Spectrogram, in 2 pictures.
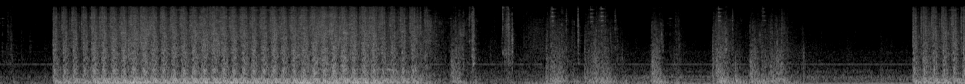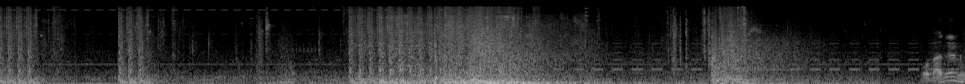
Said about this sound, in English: I keep shooting my grenades!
